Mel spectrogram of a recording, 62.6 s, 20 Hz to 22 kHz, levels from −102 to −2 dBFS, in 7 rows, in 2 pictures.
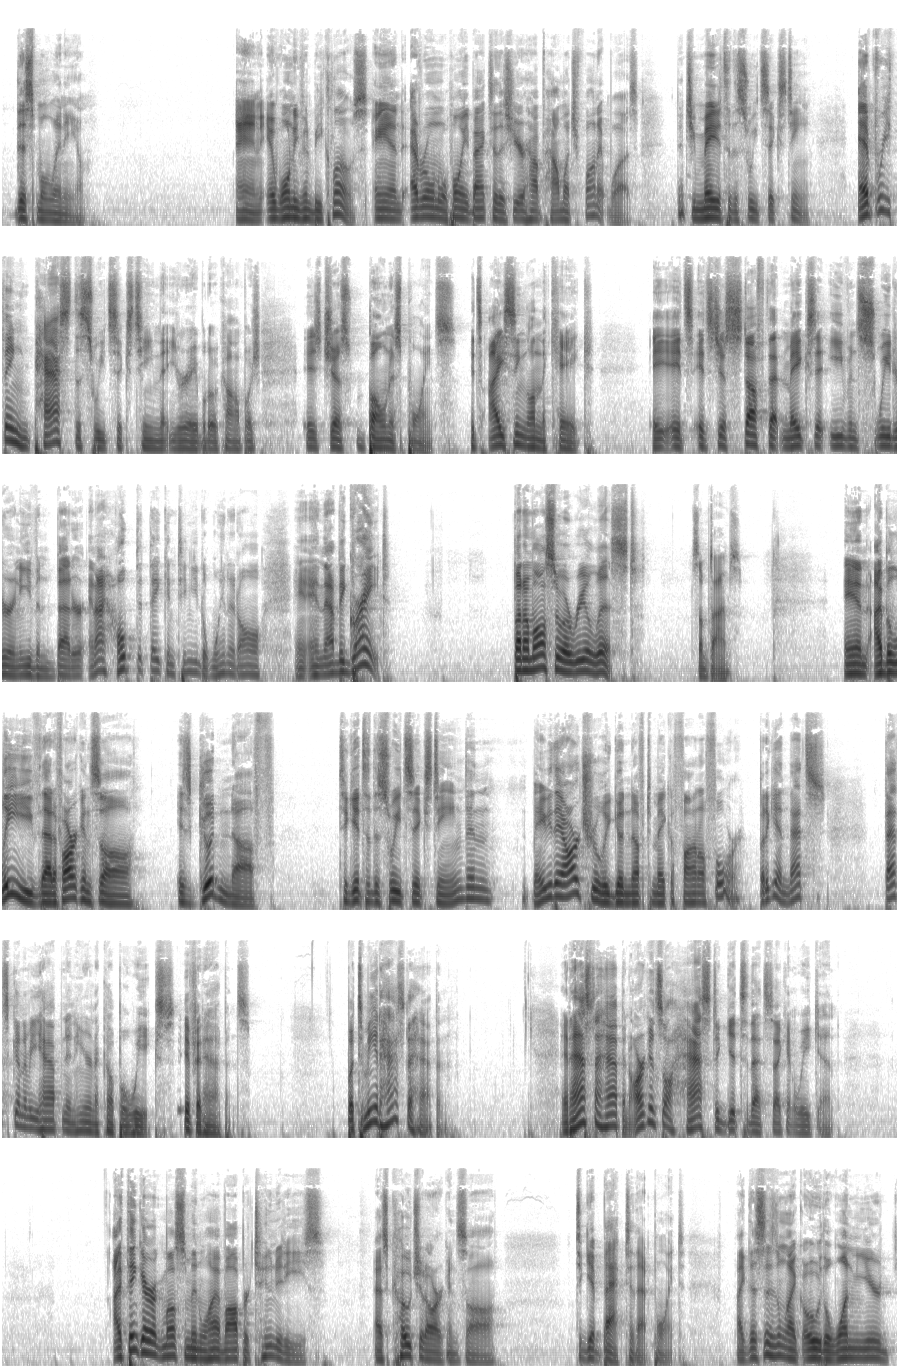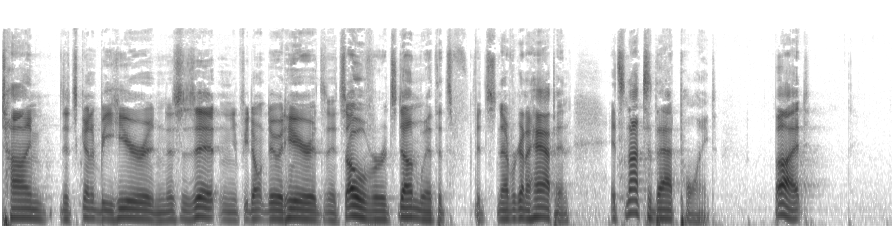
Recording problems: none

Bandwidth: 14.5 kHz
